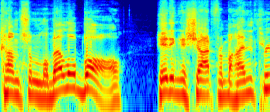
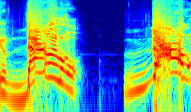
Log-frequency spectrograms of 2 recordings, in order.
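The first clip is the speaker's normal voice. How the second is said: put-on high, swooping, screamed announcer-style call; 7 semitones higher than usual. Mimicking how he screamed a name during the touchdown call, imitating a scream. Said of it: "he screamed it".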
